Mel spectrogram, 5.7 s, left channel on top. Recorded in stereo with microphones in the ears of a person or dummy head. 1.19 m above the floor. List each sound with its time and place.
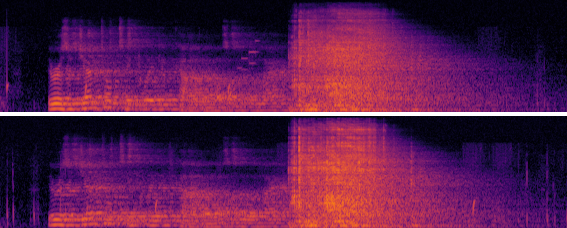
0.5 s a man speaking: 55° left (ahead or behind), 0.8 m; by 2.8 s 45° left (ahead or behind), 2.5 m
2.9 s tearing paper: 40° right (ahead or behind), 1.9 m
